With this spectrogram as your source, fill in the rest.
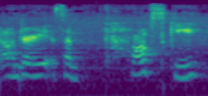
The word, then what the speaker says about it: Andrzej Sapkowski: And then also I decided to go ahead and get a start on The Last Wish by Andrzej Sapkowski, is how I learned it's pronounced.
